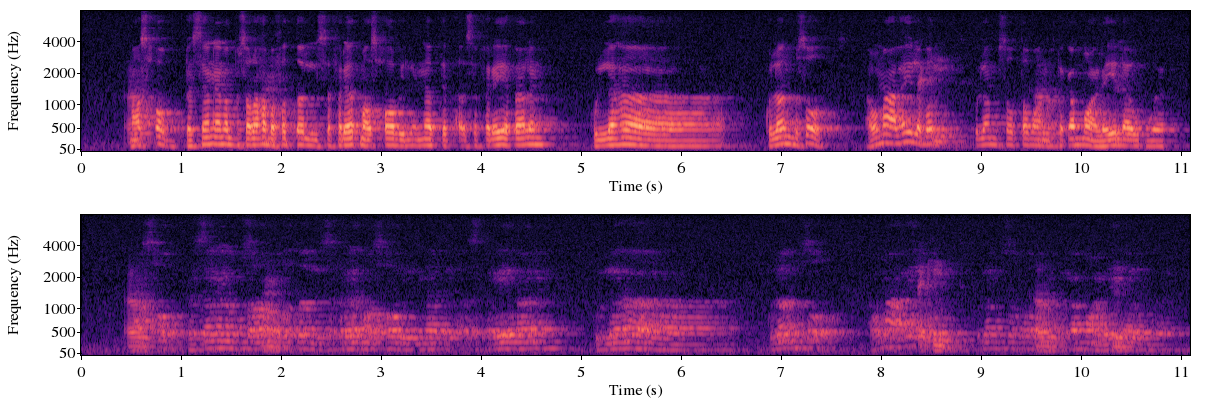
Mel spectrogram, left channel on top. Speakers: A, in the centre; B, on the left.
A: اه
B: مع اصحابي بس يعني انا بصراحه
A: مم،
B: بفضل السفريات مع اصحابي لانها بتبقى سفريه فعلا كلها كلها انبساط او مع العيله
A: اكيد
B: برضه كلها انبساط طبعا
A: اه
B: بتجمع العيله
A: مم،
B: و...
